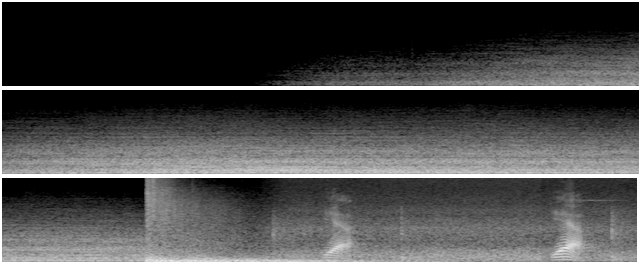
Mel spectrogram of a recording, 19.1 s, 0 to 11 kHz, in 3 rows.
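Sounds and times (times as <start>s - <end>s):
low steady rumbling ambience: 4.2s - 18.6s.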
